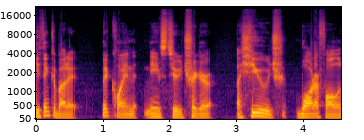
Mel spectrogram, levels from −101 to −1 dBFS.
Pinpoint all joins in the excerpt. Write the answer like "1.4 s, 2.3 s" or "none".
none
